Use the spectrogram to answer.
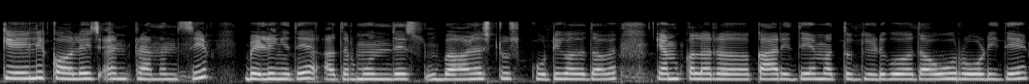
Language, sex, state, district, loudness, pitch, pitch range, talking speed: Kannada, female, Karnataka, Belgaum, -17 LUFS, 245 Hz, 240-255 Hz, 115 wpm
